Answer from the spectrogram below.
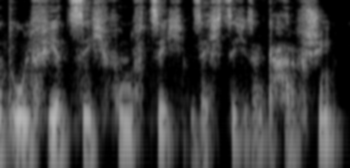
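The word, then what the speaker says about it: sechzig: ونفس الشيء هون كمان الزكس، قلنا هون تلفظ كحرف إكس التسيها، ولما بتصير 60 كمان مثل 16 هنيك قلنا زش تسين، صارت حرف شين. هون نفس الشيء كمان بتصير حرف شين، زش تسيش.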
